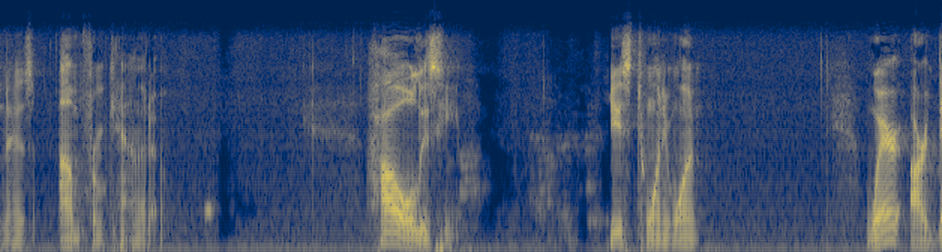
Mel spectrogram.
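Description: A woman speaks clearly and slowly through an online call, in short phrases with pauses.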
